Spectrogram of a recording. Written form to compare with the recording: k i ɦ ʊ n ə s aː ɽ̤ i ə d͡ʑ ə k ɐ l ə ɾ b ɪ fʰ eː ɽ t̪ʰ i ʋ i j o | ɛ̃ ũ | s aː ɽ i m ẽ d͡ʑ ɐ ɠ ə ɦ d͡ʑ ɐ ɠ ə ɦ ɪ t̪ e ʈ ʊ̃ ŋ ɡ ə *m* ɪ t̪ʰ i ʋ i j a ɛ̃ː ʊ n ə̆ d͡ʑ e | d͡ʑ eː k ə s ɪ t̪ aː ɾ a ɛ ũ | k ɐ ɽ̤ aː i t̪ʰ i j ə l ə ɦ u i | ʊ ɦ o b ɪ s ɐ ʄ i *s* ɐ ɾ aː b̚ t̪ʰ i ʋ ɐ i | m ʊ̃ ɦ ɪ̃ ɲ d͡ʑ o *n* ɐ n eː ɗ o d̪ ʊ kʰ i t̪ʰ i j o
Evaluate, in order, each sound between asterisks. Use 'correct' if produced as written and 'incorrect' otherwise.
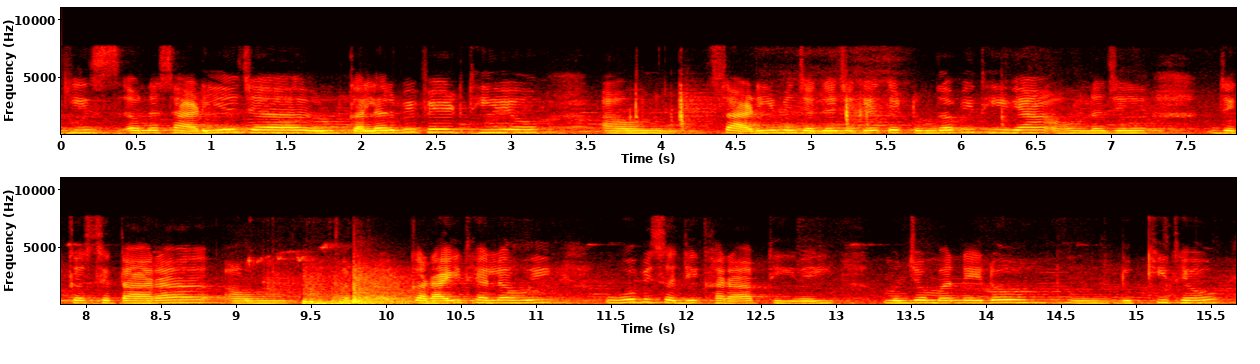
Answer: incorrect, incorrect, incorrect

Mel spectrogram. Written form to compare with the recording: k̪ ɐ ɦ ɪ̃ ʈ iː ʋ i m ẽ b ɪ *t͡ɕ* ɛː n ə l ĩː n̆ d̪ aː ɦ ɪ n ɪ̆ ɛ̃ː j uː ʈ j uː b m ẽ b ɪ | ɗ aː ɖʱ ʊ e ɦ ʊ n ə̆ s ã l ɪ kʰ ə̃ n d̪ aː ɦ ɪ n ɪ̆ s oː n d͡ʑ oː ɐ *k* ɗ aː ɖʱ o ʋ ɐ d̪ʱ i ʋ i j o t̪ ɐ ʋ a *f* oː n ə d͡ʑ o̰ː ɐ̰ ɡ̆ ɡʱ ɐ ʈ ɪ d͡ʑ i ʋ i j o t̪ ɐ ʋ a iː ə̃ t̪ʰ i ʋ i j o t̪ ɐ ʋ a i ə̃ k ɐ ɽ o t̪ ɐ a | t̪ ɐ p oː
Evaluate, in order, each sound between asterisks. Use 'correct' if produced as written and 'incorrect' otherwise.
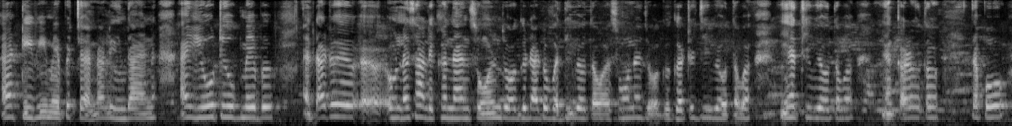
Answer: correct, incorrect, incorrect

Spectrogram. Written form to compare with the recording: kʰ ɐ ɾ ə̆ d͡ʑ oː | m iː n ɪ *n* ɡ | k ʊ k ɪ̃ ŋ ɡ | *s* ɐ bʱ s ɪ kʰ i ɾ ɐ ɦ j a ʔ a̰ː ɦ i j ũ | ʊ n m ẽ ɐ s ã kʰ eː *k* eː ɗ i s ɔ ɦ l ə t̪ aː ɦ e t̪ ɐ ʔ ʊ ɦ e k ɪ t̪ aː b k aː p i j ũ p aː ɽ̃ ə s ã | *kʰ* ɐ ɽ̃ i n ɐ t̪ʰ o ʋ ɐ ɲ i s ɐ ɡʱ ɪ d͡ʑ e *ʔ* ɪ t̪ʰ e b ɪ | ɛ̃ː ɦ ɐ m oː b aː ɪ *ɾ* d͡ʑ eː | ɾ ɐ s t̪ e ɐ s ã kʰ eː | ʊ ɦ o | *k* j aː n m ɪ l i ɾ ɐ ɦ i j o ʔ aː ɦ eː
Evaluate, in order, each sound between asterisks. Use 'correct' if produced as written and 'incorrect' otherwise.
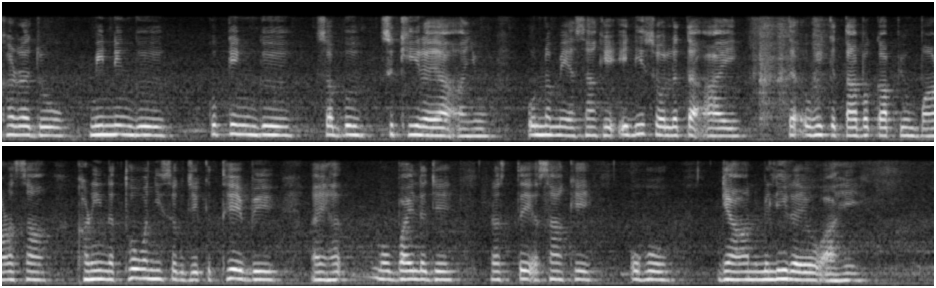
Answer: incorrect, correct, incorrect, correct, incorrect, incorrect, incorrect

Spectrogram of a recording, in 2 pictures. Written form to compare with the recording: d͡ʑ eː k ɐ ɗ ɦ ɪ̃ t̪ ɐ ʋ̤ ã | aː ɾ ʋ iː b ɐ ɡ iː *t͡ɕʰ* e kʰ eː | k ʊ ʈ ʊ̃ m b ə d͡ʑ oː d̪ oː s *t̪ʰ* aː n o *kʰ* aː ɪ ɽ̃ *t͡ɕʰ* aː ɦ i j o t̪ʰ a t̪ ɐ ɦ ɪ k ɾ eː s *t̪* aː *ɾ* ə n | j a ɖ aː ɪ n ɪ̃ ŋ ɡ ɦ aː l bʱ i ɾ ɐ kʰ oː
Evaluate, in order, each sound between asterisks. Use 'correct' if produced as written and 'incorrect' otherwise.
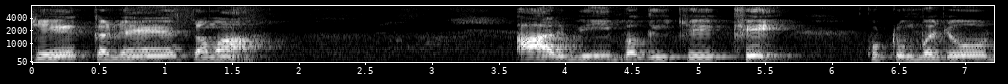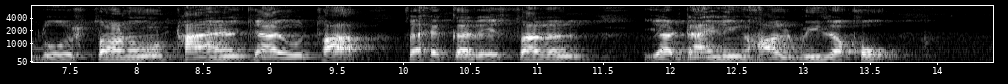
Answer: incorrect, incorrect, incorrect, incorrect, correct, correct

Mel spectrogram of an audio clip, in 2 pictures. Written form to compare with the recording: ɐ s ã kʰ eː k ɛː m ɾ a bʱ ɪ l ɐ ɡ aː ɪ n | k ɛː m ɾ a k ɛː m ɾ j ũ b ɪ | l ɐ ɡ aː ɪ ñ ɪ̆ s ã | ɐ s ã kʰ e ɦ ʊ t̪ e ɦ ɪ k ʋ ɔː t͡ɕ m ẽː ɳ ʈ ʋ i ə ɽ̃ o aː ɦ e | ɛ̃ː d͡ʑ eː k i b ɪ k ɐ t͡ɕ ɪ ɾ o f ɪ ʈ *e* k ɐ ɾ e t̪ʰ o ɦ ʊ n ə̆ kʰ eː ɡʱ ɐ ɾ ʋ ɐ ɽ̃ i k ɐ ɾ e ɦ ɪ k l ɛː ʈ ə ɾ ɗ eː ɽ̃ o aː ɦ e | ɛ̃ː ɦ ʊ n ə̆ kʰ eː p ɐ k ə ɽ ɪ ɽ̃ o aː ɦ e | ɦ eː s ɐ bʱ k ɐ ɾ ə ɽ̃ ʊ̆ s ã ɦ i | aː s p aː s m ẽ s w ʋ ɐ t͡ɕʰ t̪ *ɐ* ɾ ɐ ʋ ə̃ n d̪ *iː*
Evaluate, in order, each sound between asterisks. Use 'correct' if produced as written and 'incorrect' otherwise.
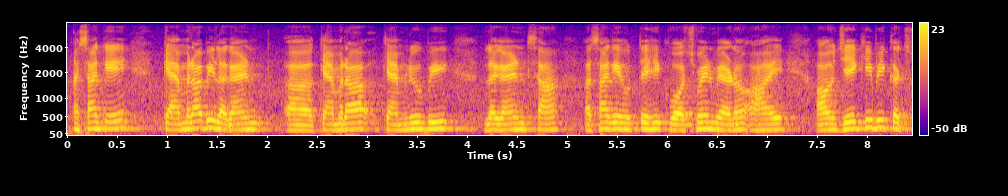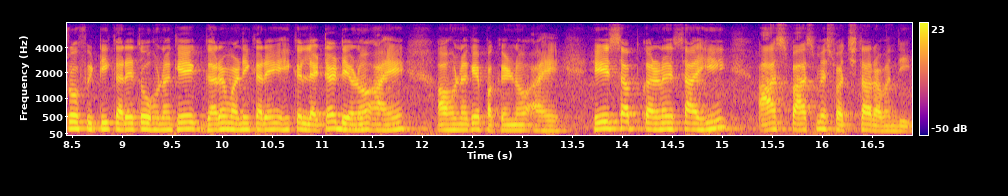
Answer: incorrect, incorrect, correct

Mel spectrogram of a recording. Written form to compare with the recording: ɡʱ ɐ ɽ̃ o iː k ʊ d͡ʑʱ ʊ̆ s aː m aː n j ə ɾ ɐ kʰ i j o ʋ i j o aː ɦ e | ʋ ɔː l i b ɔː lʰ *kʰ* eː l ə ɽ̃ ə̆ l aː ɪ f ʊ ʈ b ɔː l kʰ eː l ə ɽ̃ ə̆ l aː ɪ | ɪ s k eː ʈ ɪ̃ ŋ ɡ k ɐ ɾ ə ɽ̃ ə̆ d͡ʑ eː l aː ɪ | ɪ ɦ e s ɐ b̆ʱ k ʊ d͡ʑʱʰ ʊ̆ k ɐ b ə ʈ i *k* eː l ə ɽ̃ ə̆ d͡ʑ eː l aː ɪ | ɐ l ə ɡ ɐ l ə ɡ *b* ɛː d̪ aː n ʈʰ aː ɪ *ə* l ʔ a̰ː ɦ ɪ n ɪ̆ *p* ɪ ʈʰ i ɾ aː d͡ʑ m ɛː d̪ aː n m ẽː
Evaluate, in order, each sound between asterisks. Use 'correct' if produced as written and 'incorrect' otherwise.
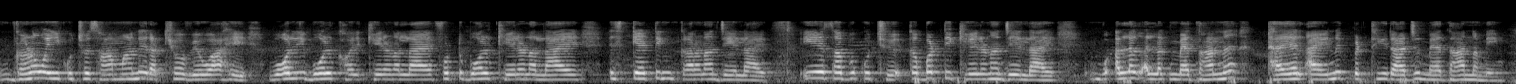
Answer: correct, incorrect, incorrect, correct, correct

